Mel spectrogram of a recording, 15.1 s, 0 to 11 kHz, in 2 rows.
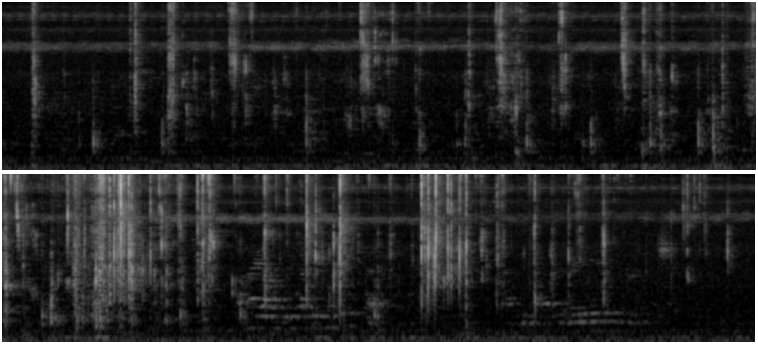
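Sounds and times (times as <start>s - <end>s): slurping and chewing noodles: 0.2s - 10.4s
wet clicks and crunches: 0.2s - 15.0s.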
